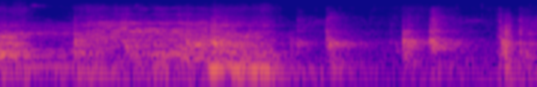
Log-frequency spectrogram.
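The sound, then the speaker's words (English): A horse gives a loud, quavering whinny lasting about a second, followed by a few separate hoof clops as horses are brought up to the starting post for a race. No one speaks. “Okay, let's get our horses up to, the post.”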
